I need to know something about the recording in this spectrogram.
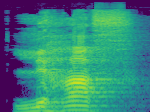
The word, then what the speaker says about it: لحاف: لحاف، لام کے نیچے زیر کا خیال رکھا جانا چاہیے.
